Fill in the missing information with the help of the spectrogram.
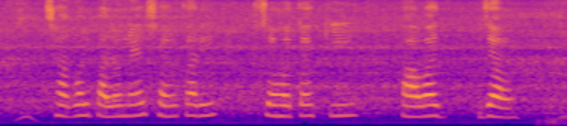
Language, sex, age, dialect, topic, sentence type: Bengali, female, 18-24, Rajbangshi, agriculture, question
